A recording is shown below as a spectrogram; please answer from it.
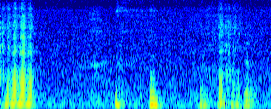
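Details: Dog asleep, giving one short rasping snore at the start, then quiet, with a few faint snuffles and breaths afterwards.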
